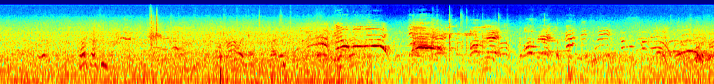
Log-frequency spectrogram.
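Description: Young female players shout and call out to each other outdoors.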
